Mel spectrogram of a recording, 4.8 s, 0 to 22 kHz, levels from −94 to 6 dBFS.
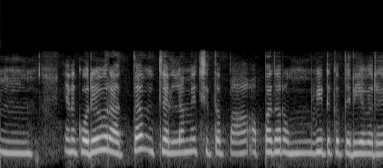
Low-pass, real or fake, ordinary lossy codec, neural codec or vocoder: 7.2 kHz; fake; none; codec, 44.1 kHz, 7.8 kbps, DAC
